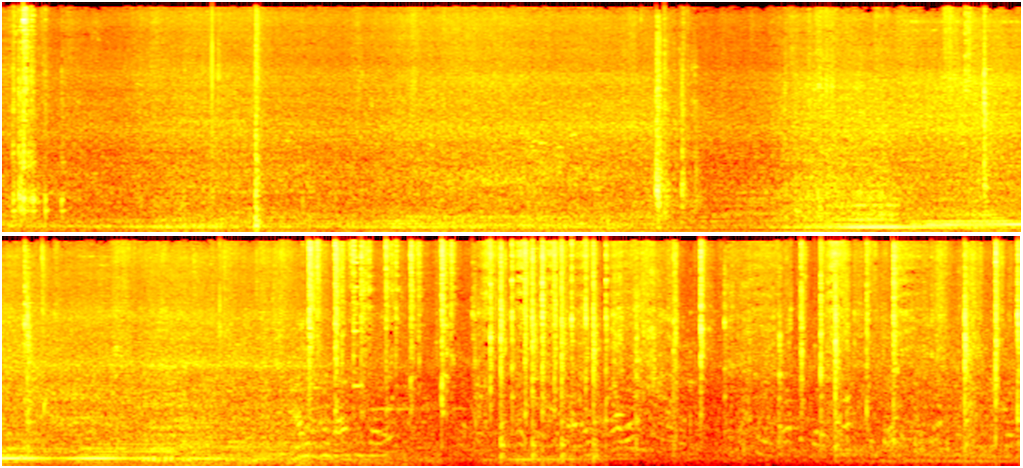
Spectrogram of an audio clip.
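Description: Metal spatulas scraping and tapping on a steel cold pan as rolled ice cream base is spread and chopped, with a quick run of clicks and clatter in the second half. A low steady hum runs under it and is loudest around the middle.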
